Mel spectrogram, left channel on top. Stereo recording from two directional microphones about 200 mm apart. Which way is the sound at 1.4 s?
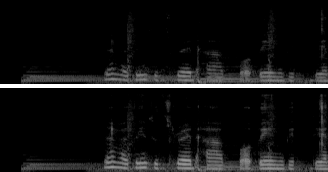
15° right (ahead or behind).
